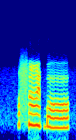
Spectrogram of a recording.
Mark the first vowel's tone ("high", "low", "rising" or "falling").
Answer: high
